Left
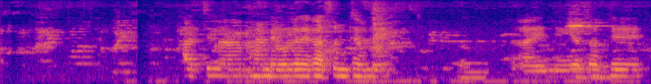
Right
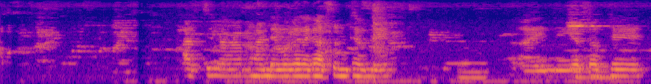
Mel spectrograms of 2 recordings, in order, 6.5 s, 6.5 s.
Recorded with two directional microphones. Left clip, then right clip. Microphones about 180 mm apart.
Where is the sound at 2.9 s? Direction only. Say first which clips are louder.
Left 2 dB; 5° left (ahead or behind).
